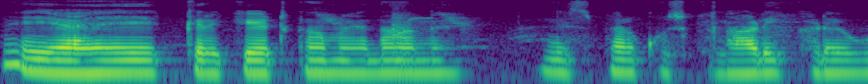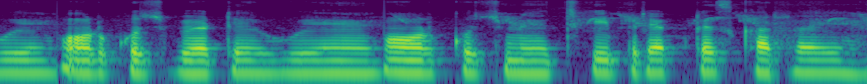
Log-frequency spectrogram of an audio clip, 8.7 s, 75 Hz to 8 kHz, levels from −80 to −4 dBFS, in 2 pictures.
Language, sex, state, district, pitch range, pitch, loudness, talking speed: Hindi, male, Bihar, Gaya, 140-145 Hz, 140 Hz, -21 LUFS, 185 wpm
